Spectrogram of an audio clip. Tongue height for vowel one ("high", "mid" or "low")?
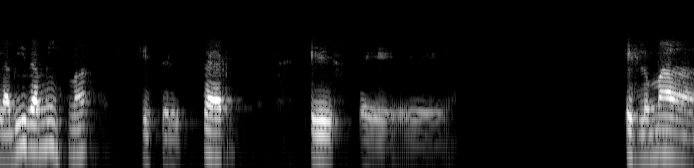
low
